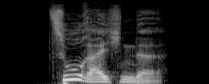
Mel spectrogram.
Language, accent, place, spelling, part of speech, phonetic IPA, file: German, Germany, Berlin, zureichende, adjective, [ˈt͡suːˌʁaɪ̯çn̩də], De-zureichende.ogg
- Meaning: inflection of zureichend: 1. strong/mixed nominative/accusative feminine singular 2. strong nominative/accusative plural 3. weak nominative all-gender singular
